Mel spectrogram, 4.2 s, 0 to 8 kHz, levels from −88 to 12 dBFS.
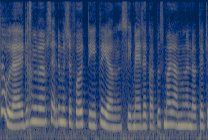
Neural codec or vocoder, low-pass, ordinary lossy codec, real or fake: codec, 16 kHz, 1 kbps, FunCodec, trained on LibriTTS, 50 frames a second; none; none; fake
